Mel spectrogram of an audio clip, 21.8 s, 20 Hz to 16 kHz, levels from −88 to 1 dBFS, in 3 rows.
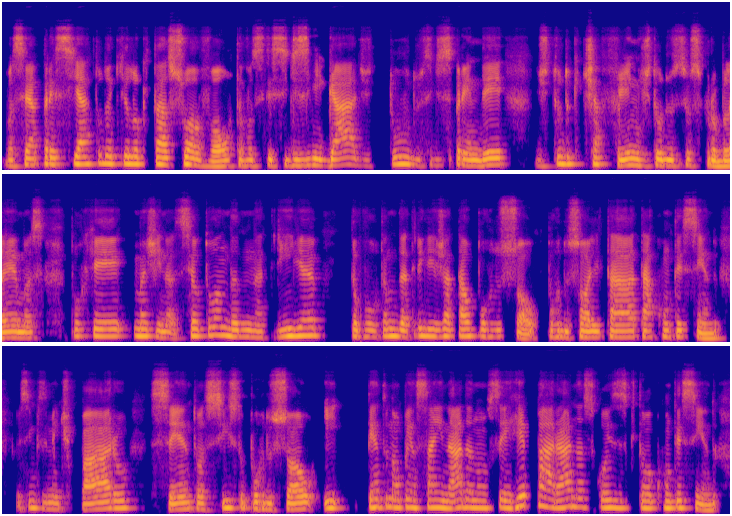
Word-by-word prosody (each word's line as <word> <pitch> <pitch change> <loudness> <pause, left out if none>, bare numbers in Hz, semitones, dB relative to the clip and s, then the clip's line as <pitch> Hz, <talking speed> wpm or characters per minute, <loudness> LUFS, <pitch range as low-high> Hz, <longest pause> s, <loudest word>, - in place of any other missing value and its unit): você 125 +4 +1
apreciar 150 +2 +2
tudo 170 +1 -1
aquilo 160 -1 +2
que 155 - -8
está 155 -1 +3
à - - +3
sua 150 -1 +3
volta, 115 +2 0
você 120 0 -2
se 125 +1 -1
desligar 130 +2 +2
de 125 -3 -12 0.2
tudo, 155 -3 0
se 120 - -12
desprender 130 +1 +2 0.3
de 115 -2 -6
tudo 160 +3 +2
o 160 - +2
que 155 - -10
te 160 - +2
aflige, 135 -4 +1
de 115 - -3
todos 125 -2 +3
os 125 - -7
seus 125 -2 -2
problemas. 120 +1 +2 0.3
Porque, 155 0 -1
imagina, 155 -5 +1
se 160 - -2
eu - - +3
estou 175 +3 -5
andando 150 -5 0
na 135 -2 -3
trilha, 160 +6 +1 0.2
estou 145 -1 -2
voltando 145 +2 -1
da 145 -2 +2
trilha 160 +2 -1
e 150 - -1
já 150 +1 +1
está 150 0 0
o 155 - 0
pôr 150 -2 -5
do 145 0 -6
sol, - - -1
o - - -20
pôr 140 0 -5
do 130 - -1
sol 135 +2 0
ali 130 0 +3
está 135 0 +1
está 135 0 -1
acontecendo, 140 -5 -2 0.3
eu - - -12
simplesmente 140 -5 -5
paro, 145 +5 +3 0.2
sento, 135 +2 0
assisto 155 +5 0
o - - -9
pôr 145 -2 -2
do 130 - -2
sol 135 +2 +2
e 155 +1 +1 0.2
tento 175 +1 -1
não 165 -2 -1
pensar 170 -1 0
em 165 - +3
nada, 160 +3 +2
a - - +1
não 160 -1 +1
ser 160 +1 -3
reparar 185 -2 +1
nas 180 -2 -5
coisas 165 -2 0
que 160 - -15
estão 155 - -2
acontecendo: 155 -6 -1
145 Hz, 215 wpm, -21 LUFS, 130-160 Hz, 0.3 s, está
